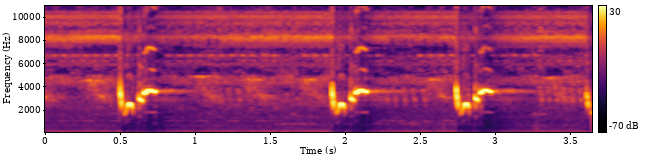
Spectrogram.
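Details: Lively Bar-winged prinia singing to lure other prinias: a bright, swooping chirp dipping then rising into a shrill whistle, given three times about 1.2 seconds apart over a faint low hum.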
